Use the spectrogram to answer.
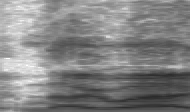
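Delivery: high laughing disbelief; laughing surprise. Real, not acted. Football result surprise.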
